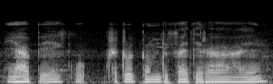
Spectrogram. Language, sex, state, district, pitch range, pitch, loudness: Hindi, male, Arunachal Pradesh, Papum Pare, 110-120 Hz, 115 Hz, -17 LUFS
